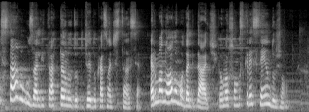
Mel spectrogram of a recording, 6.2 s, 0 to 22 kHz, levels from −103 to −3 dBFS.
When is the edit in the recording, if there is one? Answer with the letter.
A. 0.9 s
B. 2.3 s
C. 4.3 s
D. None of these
C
